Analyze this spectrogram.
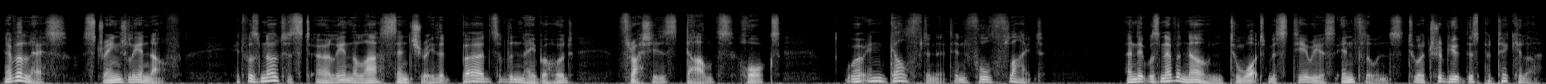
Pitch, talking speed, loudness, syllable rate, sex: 105 Hz, 145 wpm, -22 LUFS, 5.3 syllables/s, male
